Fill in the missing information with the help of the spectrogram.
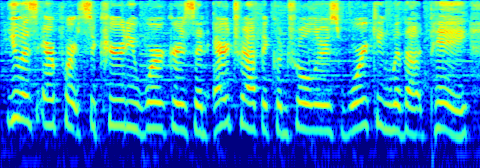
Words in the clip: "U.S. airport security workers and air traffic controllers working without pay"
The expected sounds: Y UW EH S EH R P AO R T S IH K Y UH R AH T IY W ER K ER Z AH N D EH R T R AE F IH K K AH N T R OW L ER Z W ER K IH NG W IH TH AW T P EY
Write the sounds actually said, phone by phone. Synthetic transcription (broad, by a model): Y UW EH S EH R P AO R T S IH K Y UH R AH T IY W ER K ER Z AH N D EH R T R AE F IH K K AH N T R OW L ER Z W ER K IH NG W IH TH AW T P EY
